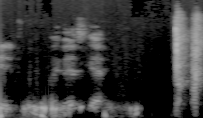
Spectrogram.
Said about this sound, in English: All right. Can I get a high five for that? Woo!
